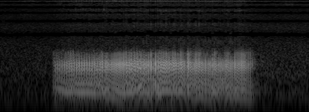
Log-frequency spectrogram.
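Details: Small dog napping deeply after a busy day: one steady two-second rattling, fluttering breath sound while asleep; snoring in a sleeping dog.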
